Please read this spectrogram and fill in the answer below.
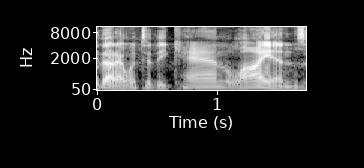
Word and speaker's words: Cannes: I went to the Can Lions. It's pronounced whatever. Can Lions. I always like to be French. As we call it in Winnipeg, the Cannes Lions.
